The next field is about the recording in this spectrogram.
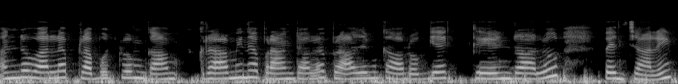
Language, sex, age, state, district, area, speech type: Telugu, female, 18-30, Telangana, Komaram Bheem, urban, spontaneous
